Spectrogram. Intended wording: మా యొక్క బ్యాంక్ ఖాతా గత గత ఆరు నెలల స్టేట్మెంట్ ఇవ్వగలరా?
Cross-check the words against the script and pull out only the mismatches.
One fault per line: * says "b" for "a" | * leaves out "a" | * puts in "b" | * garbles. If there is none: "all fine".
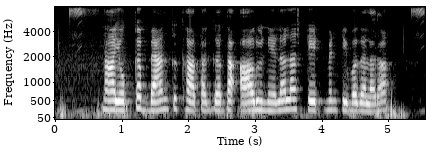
* says "నా" for "మా"
* leaves out "గత"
